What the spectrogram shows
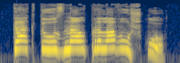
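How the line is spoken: Loud shout. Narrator (Russian): громко крикнула Жанна

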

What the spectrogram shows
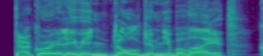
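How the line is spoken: Optimistic shout. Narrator (Russian): крикнул Гослинг оптимистически

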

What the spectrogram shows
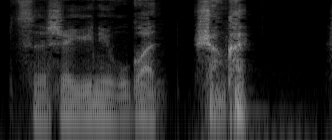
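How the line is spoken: Stern, harsh. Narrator (Chinese): 蒙面客厉声说

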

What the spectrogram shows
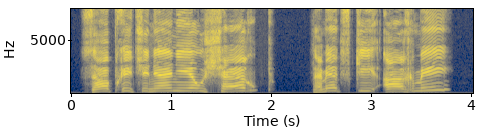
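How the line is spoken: Shouting. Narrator (Russian): кричал немецкий переводчик

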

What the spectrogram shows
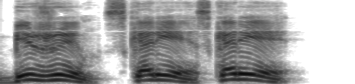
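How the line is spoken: Desperate angry shout. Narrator (Russian): словно осененный отчаянием, гневно крикнул над самым ее ухом

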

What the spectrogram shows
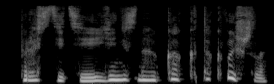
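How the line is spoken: Embarrassed whisper. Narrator (Russian): смущенно прошептала я

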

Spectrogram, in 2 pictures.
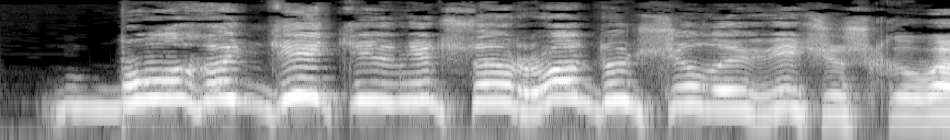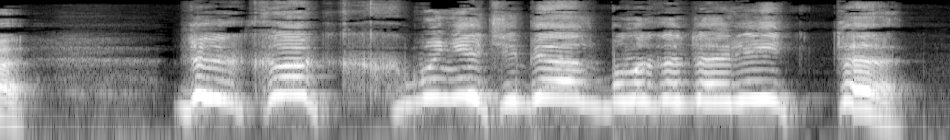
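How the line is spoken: Drunken exclamation. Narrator (Russian): воскликнул пьяным голосом писарь

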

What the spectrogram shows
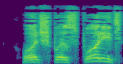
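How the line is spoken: Shouting. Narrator (Russian): крикнул

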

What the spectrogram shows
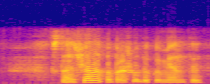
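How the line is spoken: Calm officer. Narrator (Russian): все так же спокойно произнес офицер

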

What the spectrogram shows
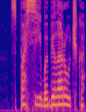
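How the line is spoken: Whisper. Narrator (Russian): прошептала невидимая Эбби

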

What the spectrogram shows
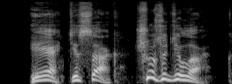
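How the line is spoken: Shout. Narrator (Russian): крикнул один из них

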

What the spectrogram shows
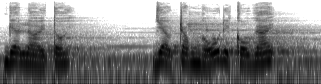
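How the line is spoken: Soft quiet voice. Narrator (Vietnamese): tiếng nói kia vô tình lại khẽ khẽ vang lên

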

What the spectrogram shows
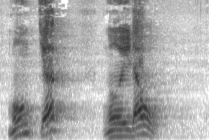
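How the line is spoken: Angry sharp call. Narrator (Vietnamese): Độc Cung chủ nhân tiếng gọi giận dữ sắc bén

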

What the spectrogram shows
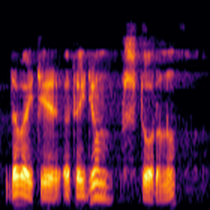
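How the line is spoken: Quiet suggestion. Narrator (Russian): тихо предложил

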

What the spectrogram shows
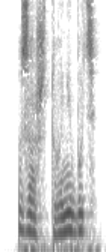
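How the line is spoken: Uncertain mutter. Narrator (Russian): неуверенно пробормотала я

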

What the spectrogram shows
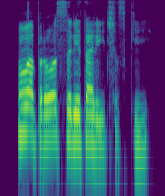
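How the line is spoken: Snorted again. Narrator (Russian): снова фыркнул Мурис

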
